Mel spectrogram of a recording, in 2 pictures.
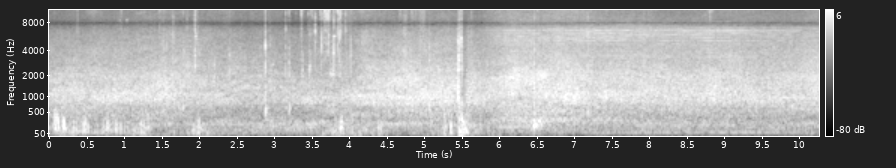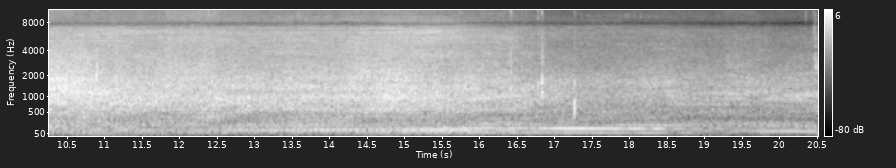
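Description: Car noise: a broad rush that swells and fades between about four and eleven seconds in, a few sharp clicks as the car's doors and trim are handled, and a low steady hum in the last few seconds.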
